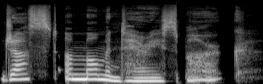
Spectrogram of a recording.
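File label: level up, English; cookie run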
